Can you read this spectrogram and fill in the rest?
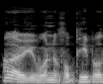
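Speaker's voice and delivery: usual speaking voice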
